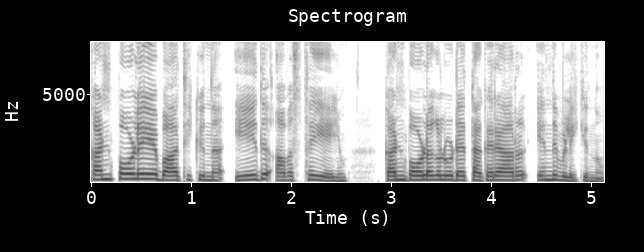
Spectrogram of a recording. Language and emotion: Malayalam, neutral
